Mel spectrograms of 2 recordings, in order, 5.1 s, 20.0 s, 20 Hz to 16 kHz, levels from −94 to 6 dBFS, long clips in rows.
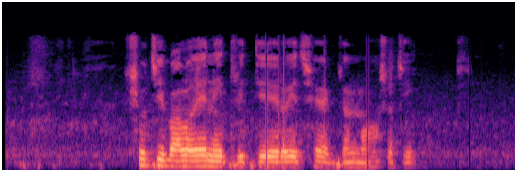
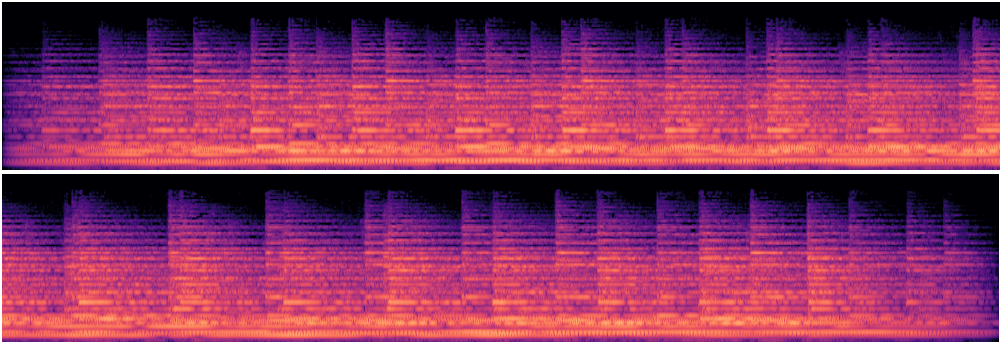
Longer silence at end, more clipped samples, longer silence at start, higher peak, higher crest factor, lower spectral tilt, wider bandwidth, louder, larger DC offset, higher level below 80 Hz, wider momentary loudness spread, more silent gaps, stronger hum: first, 1 s vs 0.15 s; neither; first, 1.25 s vs 0.2 s; about the same, -2 dBFS vs -2 dBFS; about the same, 16 dB vs 16 dB; about the same, -7 dB/octave vs -6 dB/octave; second, 7.8 kHz vs 8.6 kHz; about the same, -16 LUFS vs -17 LUFS; neither; first, -52 dBFS vs -60 dBFS; first, 18 LU vs 7 LU; neither; neither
